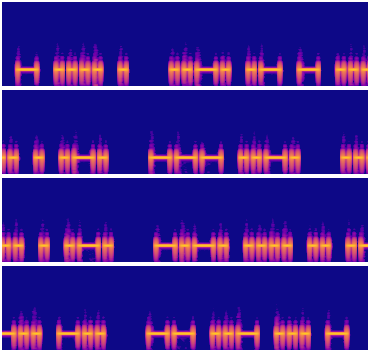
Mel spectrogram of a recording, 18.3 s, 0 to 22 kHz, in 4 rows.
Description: Morse code, heard as a keyed tone, about 15 wpm, 700 Hz. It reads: THE FATHER OF HER CHILD MUST
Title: Sentences from Top 1000 Words - Review Part 5 - 15wpm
